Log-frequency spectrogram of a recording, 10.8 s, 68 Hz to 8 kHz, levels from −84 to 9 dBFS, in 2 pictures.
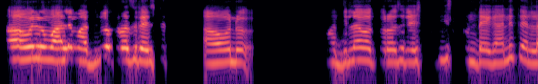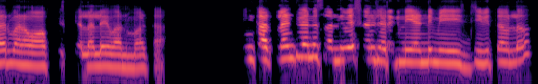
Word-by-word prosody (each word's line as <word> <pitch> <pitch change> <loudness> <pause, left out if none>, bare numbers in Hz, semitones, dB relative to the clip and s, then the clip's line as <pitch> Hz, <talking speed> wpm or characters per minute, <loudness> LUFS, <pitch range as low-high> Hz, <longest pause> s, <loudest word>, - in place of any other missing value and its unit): అవును. 280 +1 +8
మళ్లీ 260 +1 +7
మధ్యలో 245 +3 +1
ఒక 270 - -14
రోజు 260 +1 +4
రెస్ట్ 240 -1 +1 0.5
అవును. 235 +2 +1 0.9
మధ్యలో 235 +3 -3
ఒక 240 0 -17
రోజు 235 +2 -3
రెస్ట్ 235 - -5
తీసుకుంటే 250 -4 -6
గాని 230 +6 -3
తెల్లారి 230 -4 -2
మనం 205 -1 -3
ఆఫీస్‌కి 195 - -12
ఎళ్ళలేమన్నమాట. 185 -3 -5 1.0
ఇంకా 280 0 -5
అట్లాంటివేవన్నా 310 +3 0
సన్నివేశాలు 270 +1 -2
జరిగినాయా 240 -1 -1
అండి 235 +1 -4
మీ 225 - -1 0.3
జీవితంలో? 230 +2 -6
240 Hz, 135 wpm, -18 LUFS, 225-270 Hz, 1.0 s, అవును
